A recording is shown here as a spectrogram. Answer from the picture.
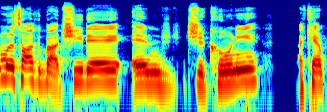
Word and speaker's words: Njokuani: First fight I'm going to talk about Chidi Njokuani. I can't pronounce his last name. I know the N. It's you say it by itself, so it's Njokuani. I believe is how you say it.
